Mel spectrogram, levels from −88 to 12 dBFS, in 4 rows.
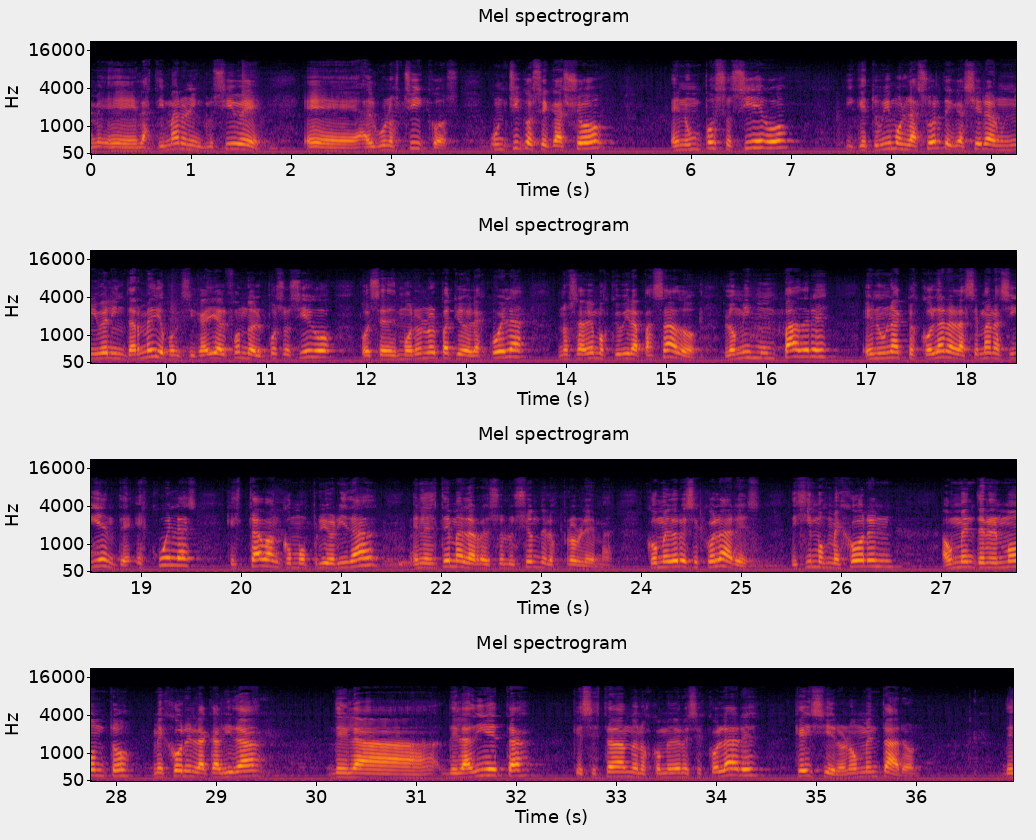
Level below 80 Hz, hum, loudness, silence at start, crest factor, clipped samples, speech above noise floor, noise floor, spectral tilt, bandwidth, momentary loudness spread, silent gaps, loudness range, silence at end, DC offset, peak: -54 dBFS; none; -19 LUFS; 0 s; 18 dB; under 0.1%; 25 dB; -43 dBFS; -4.5 dB/octave; 11.5 kHz; 11 LU; none; 3 LU; 0 s; under 0.1%; 0 dBFS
